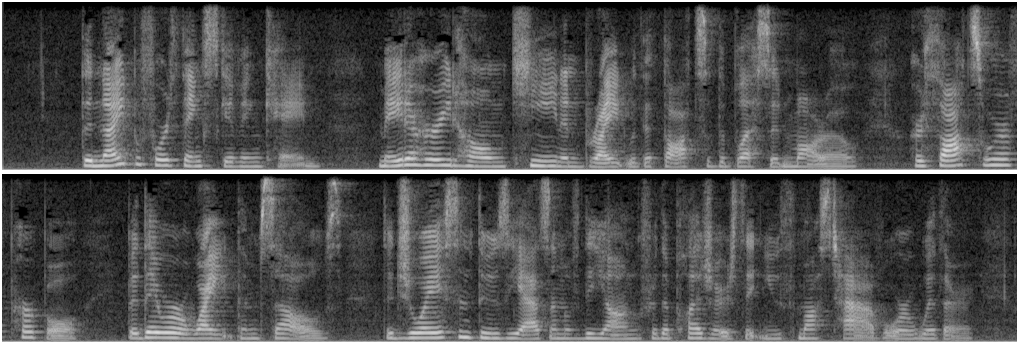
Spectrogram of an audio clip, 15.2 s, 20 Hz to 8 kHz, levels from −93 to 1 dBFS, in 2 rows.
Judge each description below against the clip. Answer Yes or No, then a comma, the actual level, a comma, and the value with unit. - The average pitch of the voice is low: No, high, 220 Hz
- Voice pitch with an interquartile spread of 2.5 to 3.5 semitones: Yes, average, 3.2 semitones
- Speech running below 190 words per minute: Yes, average, 165 wpm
